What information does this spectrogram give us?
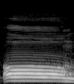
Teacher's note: तो जिनको बोलने में तीन मात्रा का समय लगा उन्हें हम क्या कहते हैं? प्लुत स्वर कहते हैं।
